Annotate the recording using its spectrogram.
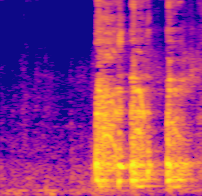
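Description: A man coughing: about three harsh coughs in quick succession, starting about a second in.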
